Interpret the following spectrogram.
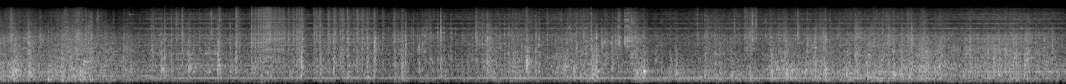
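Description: A scrapped car body being crushed in a hydraulic scrap-metal baler: dense, irregular crackling, snapping and creaking of sheet metal giving way. A steady machine hum runs underneath from about a second and a half in until near the end.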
